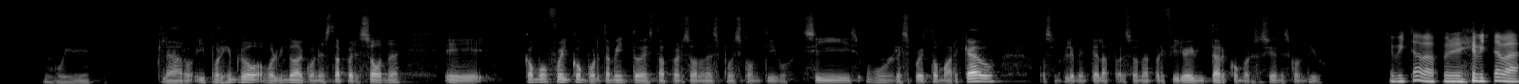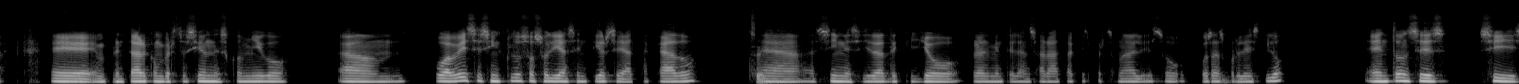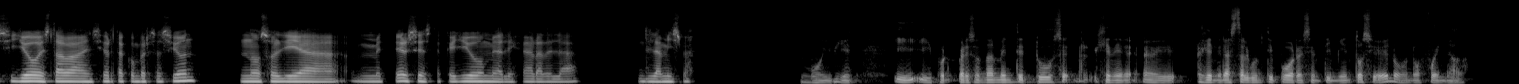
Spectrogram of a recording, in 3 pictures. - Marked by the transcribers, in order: laughing while speaking: "evitaba"; chuckle; tapping
- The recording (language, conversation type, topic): Spanish, podcast, ¿Cómo lidias con alguien que te interrumpe constantemente?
